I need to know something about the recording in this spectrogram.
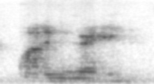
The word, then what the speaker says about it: Weingreen: Weingreen or Weingreen, I think that's probably a German name. The W gets a B, so pronunciation, Weingreen.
